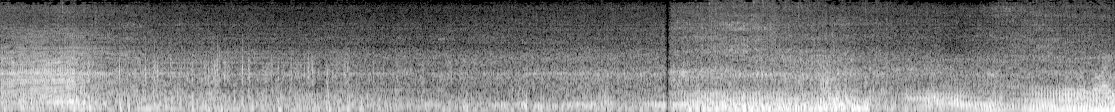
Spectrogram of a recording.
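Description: A motorcycle engine hums and revs while riding.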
